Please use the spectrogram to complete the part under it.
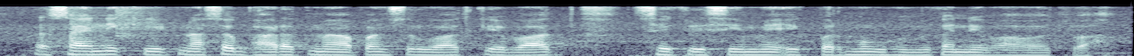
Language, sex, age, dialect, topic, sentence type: Bhojpuri, female, 18-24, Northern, agriculture, statement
